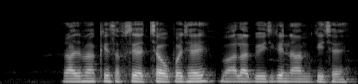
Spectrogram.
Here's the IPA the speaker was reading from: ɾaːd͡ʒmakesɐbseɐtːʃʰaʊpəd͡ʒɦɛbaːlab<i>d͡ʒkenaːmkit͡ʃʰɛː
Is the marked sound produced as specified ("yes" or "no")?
no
